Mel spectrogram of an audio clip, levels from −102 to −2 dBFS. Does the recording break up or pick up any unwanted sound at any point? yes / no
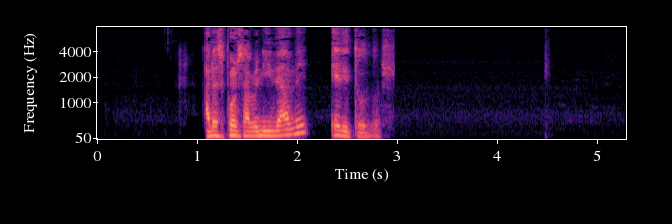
no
